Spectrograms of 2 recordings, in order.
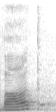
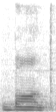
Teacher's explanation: कन्नौजी में अनुनासिकीकरण की प्रवृत्ति अत्यधिक मात्रा में मिलती है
